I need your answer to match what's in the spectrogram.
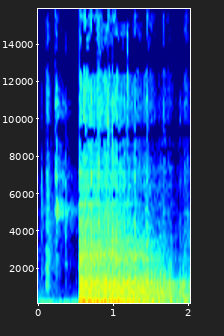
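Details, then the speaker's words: Kohler 7000 series (KT735) twin on a Cub Cadet SLX50 tractor, running at half power; new NGK spark plug fitted did not fix it; lumpy, uneven low thumps with skipped beats; one cylinder misfiring, no spark, failed ignition coil to be replaced. "okay it was not the spark plug so we're going to go ahead and start taking this apart and replace the ignition coil"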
